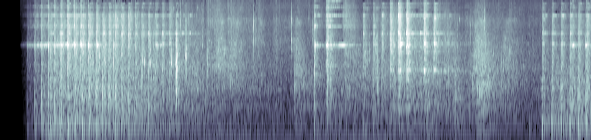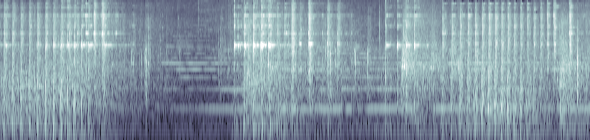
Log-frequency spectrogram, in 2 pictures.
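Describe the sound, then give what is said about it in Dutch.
Demolition of the building across the street: loud, rough rattling and crunching in long sustained stretches, broken by a few short lulls, with a steady low hum running under parts of it. “Terwijl de muren op me afkomen, zie ik vanuit het raam hoe het gebouw tegenover mijn huis wordt gesloopt.”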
